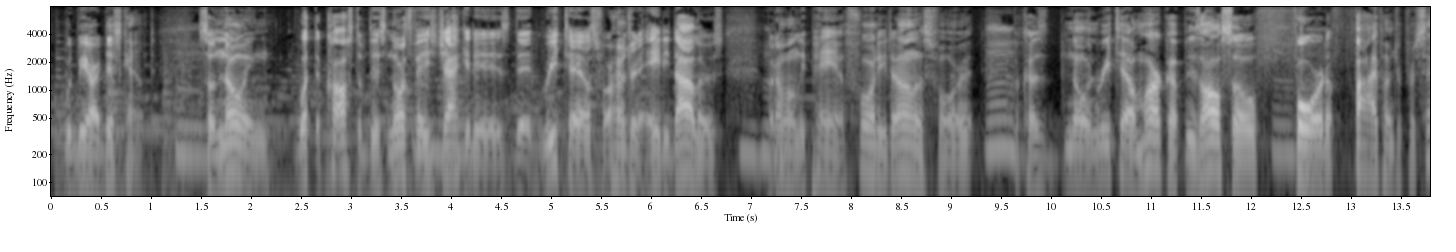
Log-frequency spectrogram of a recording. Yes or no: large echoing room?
no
